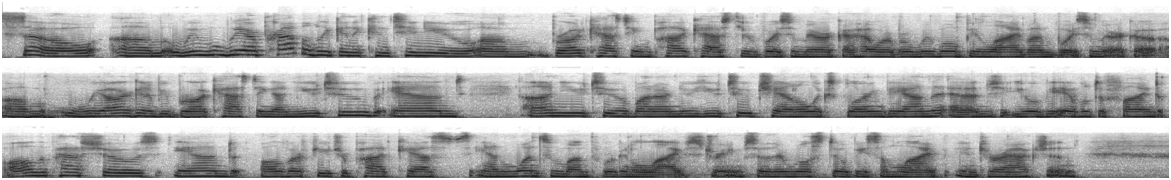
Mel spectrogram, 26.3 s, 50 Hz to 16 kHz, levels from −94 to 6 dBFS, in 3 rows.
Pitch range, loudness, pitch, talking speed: 155-185 Hz, -11 LUFS, 165 Hz, 175 wpm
